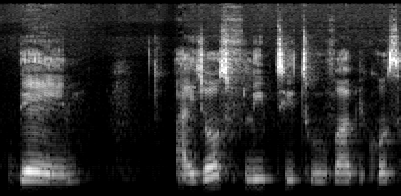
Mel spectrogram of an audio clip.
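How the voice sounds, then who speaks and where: On a very clean recording with a silent background, the speaker goes at a fairly slow pace. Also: woman. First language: not English. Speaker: craft tutorial creator. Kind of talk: tutorial.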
